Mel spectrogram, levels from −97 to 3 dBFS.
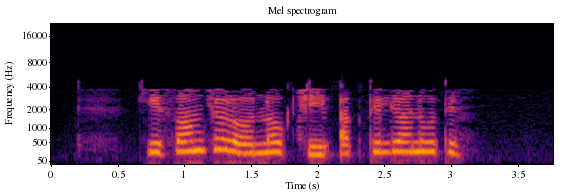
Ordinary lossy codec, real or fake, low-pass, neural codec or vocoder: AAC, 16 kbps; real; 19.8 kHz; none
